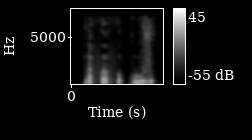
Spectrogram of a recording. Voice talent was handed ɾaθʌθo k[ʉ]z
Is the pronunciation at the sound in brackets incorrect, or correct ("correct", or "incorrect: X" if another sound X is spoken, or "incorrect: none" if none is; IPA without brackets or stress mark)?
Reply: incorrect: u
